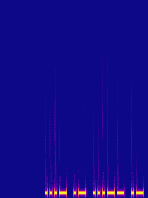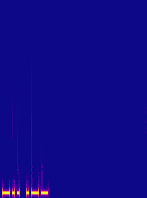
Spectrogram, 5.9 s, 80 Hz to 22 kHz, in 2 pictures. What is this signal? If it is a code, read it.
Morse code, heard as a keyed tone, about 25 wpm, 700 Hz. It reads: VA3ADW
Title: DXCC-100 Call Signs - 6 Characters - 25wpm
